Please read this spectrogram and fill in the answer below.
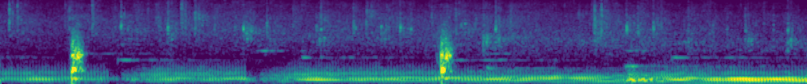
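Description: Opening of an electronic trap-style backing track: a sustained synth chord with a slowly sweeping filter over a steady crackling noise layer, with two sharp percussive hits. It grows louder toward the end.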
